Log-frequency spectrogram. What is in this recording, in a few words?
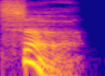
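"sir", British English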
